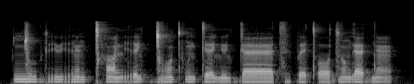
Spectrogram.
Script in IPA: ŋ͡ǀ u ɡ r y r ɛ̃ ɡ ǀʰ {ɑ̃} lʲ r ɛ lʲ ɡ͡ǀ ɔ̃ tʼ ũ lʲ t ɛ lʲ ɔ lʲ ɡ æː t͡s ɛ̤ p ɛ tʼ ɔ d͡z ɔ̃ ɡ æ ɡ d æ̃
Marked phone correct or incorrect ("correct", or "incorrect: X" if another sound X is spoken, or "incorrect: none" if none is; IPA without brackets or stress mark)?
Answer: correct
